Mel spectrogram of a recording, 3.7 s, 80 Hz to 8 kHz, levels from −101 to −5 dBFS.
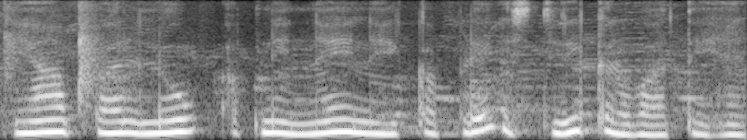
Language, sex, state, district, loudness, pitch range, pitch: Hindi, female, Bihar, Kishanganj, -13 LUFS, 225-255 Hz, 235 Hz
